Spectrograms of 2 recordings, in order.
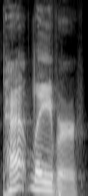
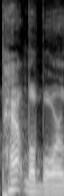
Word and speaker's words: Patlabor: fill a burr yes Pat labor and not Pat labore like I've been pronouncing every single time I've said it because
